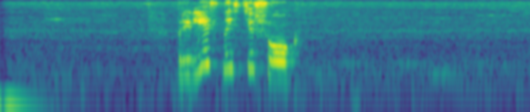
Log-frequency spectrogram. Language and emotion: Russian, positive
